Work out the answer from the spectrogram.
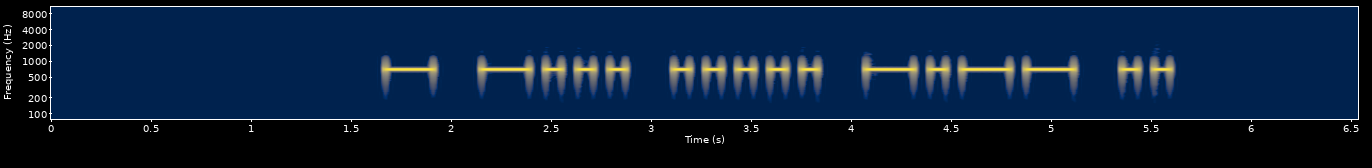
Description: Morse code, heard as a keyed tone, about 15 wpm, 700 Hz. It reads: TB5YI
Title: DXCC-100 Call Signs - 5 Characters - 15wpm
